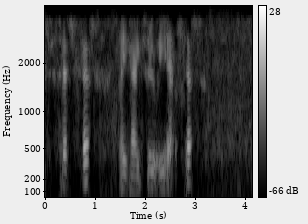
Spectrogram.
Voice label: decoded speech, parrot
